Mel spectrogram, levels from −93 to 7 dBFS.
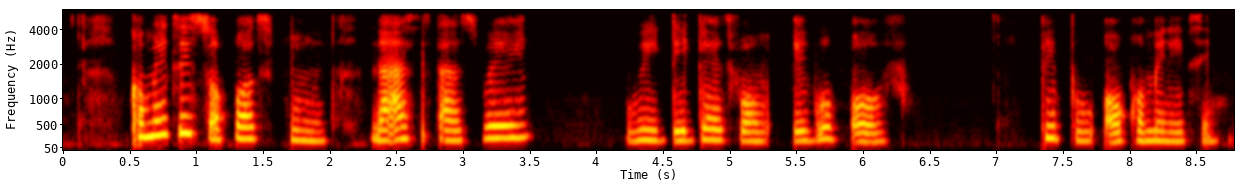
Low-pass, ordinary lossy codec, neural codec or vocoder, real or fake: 5.4 kHz; none; codec, 16 kHz, 4 kbps, FreqCodec, smaller model; fake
